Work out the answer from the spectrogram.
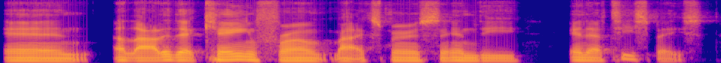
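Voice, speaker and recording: Deep-voiced guy with a stuffed-up cold, rambling commentary, lots of ums. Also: steady tone, measured pace, a little mellow, clean tone. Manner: loose and conversational, frequent ums and restarts. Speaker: host of a crypto commentary show. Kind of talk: casual commentary, reading a news article aloud.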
